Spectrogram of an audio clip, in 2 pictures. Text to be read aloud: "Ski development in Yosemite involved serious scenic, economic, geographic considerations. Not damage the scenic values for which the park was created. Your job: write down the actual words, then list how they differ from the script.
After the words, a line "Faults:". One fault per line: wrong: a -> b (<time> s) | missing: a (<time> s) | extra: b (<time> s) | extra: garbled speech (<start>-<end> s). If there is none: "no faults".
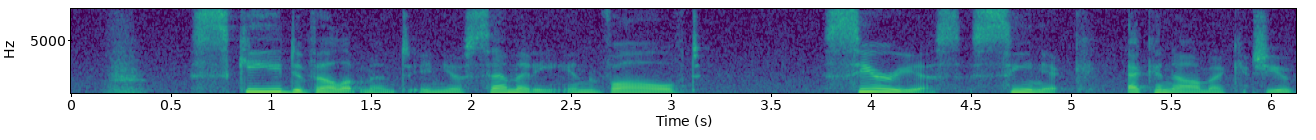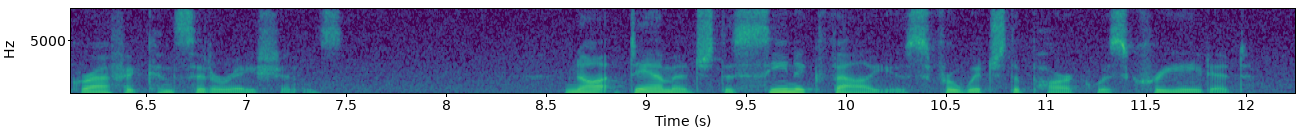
"Ski development in Yosemite involved serious scenic, economic, geographic considerations. Not damage the scenic values for which the park was created.
Faults:
no faults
